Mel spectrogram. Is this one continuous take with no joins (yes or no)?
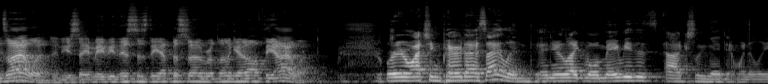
yes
